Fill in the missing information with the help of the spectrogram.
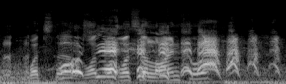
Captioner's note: laughs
